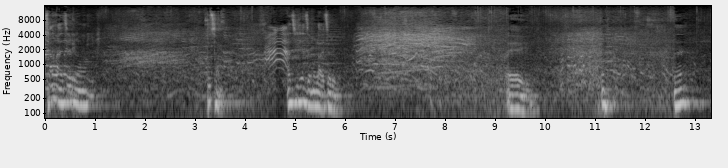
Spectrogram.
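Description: A crowd screams and cheers.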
